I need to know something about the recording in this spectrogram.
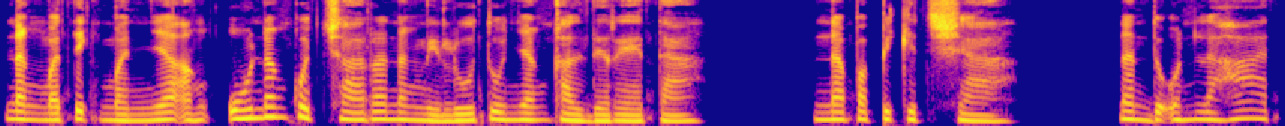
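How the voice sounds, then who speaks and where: Female Filipino narrator, lowish voice, dry close sound, measured and sentimental storytelling. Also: a little mellow, dry recording. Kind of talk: scripted dramatic story narration.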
